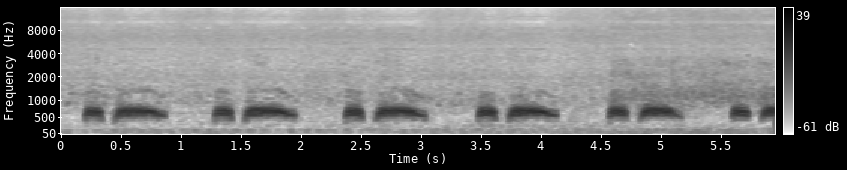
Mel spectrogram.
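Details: Ground-lure spotted dove for trapping, calling in evenly spaced pairs: a quick short coo followed by a fuller, longer, gently falling coo, each pair about a second apart, quiet between.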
